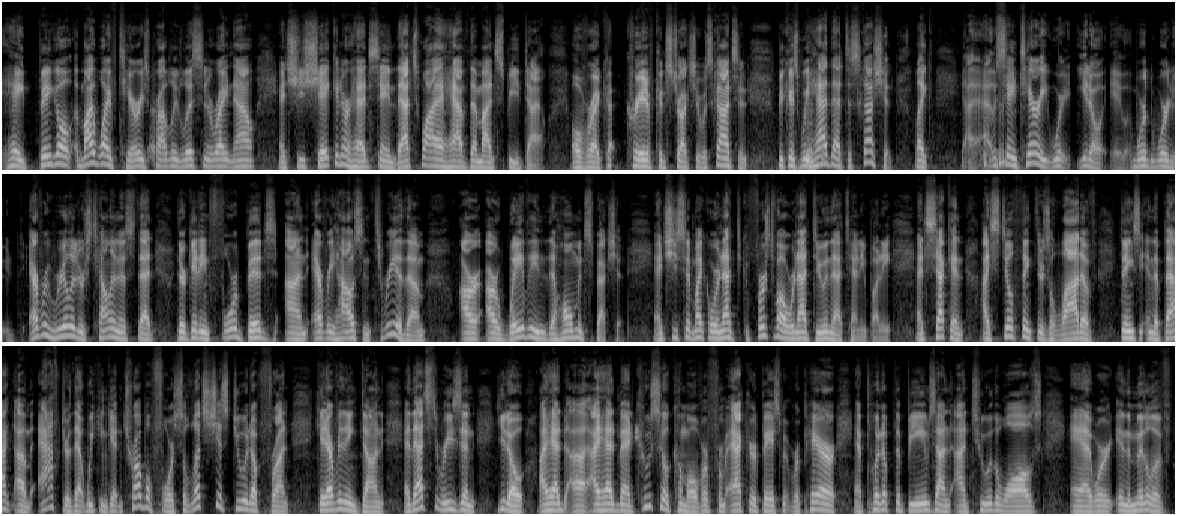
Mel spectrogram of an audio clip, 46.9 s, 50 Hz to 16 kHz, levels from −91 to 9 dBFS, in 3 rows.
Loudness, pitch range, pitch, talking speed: -26 LUFS, 125-155 Hz, 140 Hz, 190 wpm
